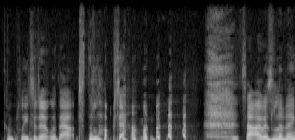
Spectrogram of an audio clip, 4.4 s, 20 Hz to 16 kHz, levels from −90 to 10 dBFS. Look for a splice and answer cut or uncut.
uncut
